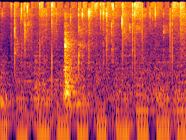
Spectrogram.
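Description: Mustard seeds, urad dal and dried red chillies crackle and sizzle steadily in hot oil in a kadai, tempering for curd rice, a dense close-up frying hiss with no voices.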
